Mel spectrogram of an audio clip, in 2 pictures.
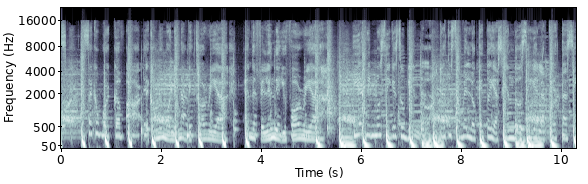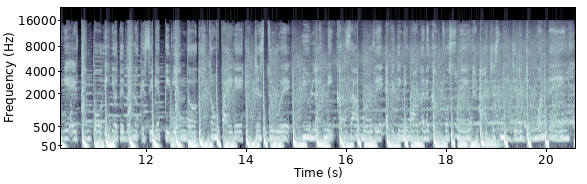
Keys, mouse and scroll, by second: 0.3 alt+click, 6.2-9.1 drag, 13.7 click, 13.8-17.6 drag, 20.4 click.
